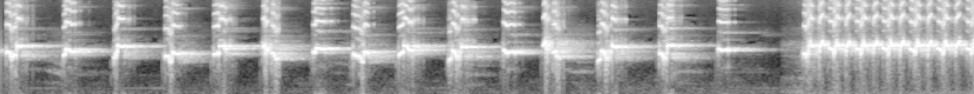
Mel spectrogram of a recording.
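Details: A 'gacor' yellow-vented bulbul (trucukan) sings to provoke other birds into singing: about a dozen short, bubbly whistled phrases roughly every half second, then a brief gap and a harsh, rapid, buzzy chatter at the end.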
